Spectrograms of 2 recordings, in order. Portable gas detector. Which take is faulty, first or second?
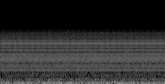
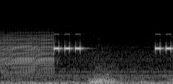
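second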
